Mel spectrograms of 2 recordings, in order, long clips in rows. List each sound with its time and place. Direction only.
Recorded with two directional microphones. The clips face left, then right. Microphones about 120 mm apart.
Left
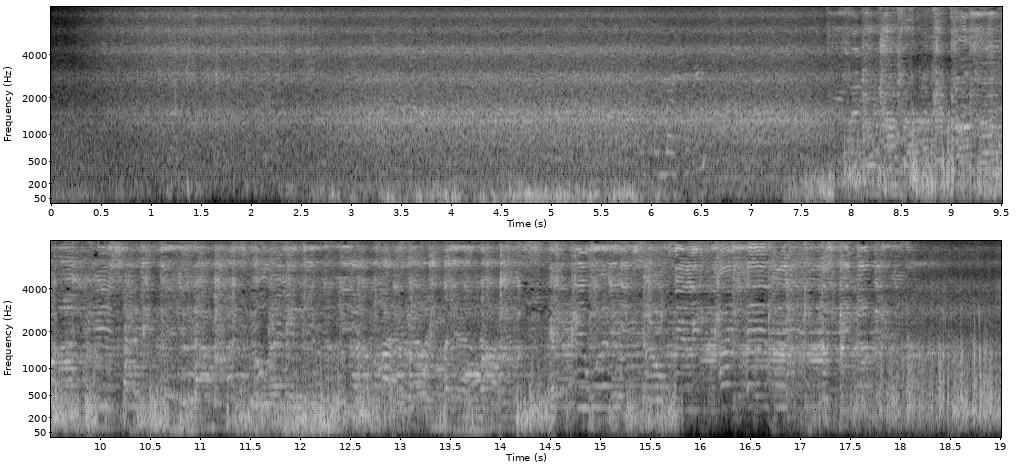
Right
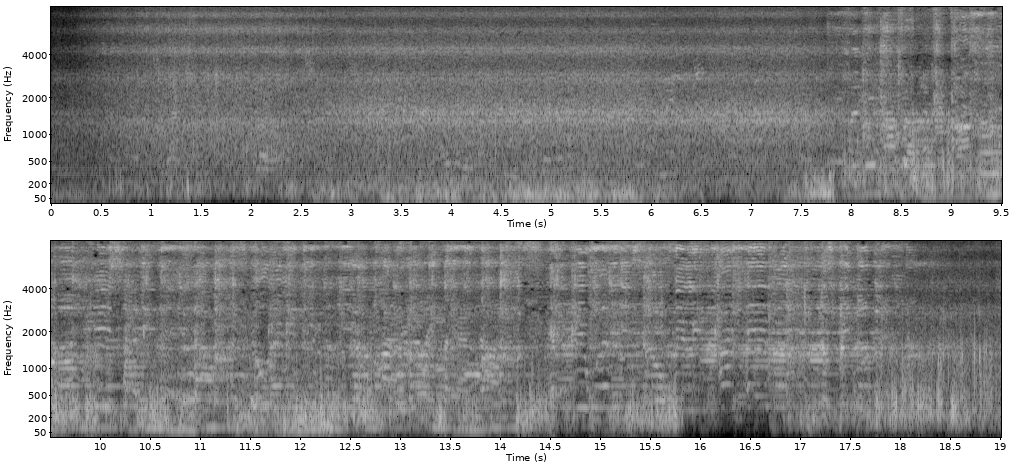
8.3 s music: 5° right (ahead or behind)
